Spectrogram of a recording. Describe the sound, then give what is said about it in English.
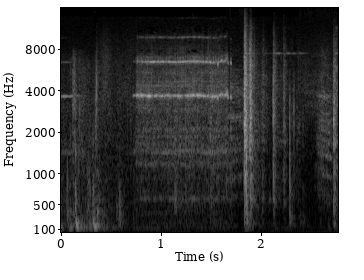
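A telephone rings once with a steady, bright tone lasting about a second, set among soft thumps and handling knocks, fairly quiet. “Now the phone is ringing.”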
